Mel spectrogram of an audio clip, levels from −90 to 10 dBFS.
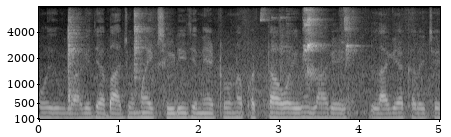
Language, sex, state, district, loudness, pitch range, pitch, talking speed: Gujarati, male, Gujarat, Gandhinagar, -23 LUFS, 120-125 Hz, 125 Hz, 165 wpm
